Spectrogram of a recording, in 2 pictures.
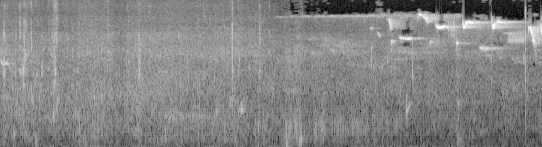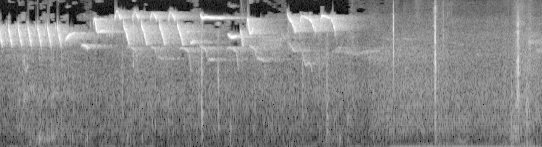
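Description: A songbird singing several quick phrases of rapid, high-pitched repeated notes, from about four seconds in until about nine seconds in. It is the loudest sound here.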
